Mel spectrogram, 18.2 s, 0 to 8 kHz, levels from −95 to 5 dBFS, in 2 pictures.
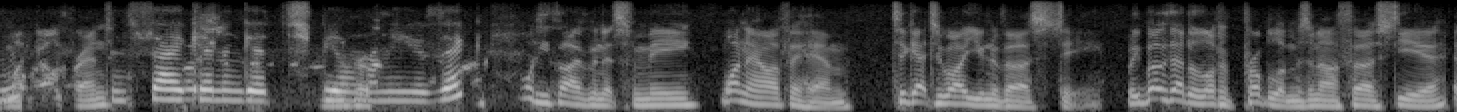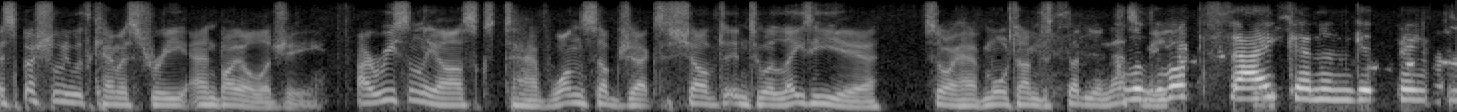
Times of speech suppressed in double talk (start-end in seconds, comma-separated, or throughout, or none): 0.15-0.50, 1.00-3.49, 15.69-18.22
